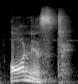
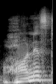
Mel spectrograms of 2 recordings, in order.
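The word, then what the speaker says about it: honest: কেন আমরা এন বসাবো দেখো আমরা উচ্চারণটা কি করছি অনেস্ট এইচ এর উচ্চারণ তো হয় এর মতো হয় কিন্তু আমরা কেউ কি বলি হনেস্ট ম্যান বা আমরা কেউ কি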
